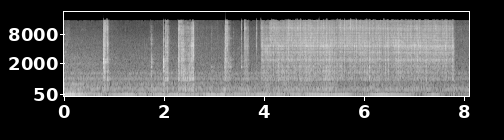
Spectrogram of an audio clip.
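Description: Electric arc welding on a steel rod. The electrode is struck several times in short sputtering bursts, then a steady crackling arc holds for about four seconds and cuts off suddenly near the end as a weld bead is laid.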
